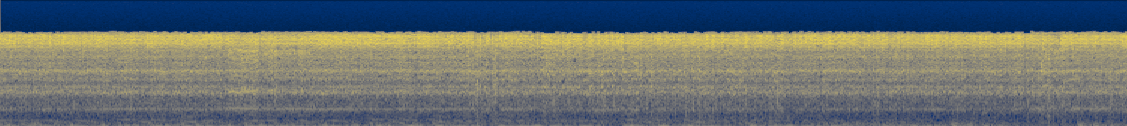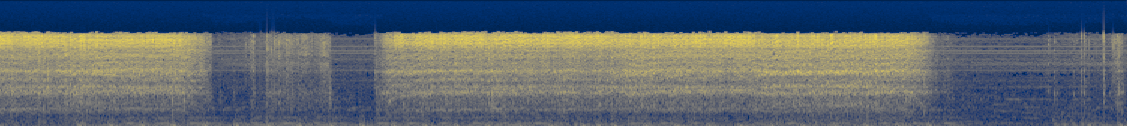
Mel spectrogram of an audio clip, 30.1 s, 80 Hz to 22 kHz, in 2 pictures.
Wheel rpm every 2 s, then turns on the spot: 160, 160, 160, 160, 160, 160, 160, 160, 130, 20, 120, 160, 160, 100, 0.
18-20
